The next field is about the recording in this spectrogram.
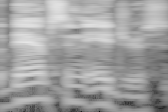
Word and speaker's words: Damson Idris: Desmond? – Oh, Damson Idris.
